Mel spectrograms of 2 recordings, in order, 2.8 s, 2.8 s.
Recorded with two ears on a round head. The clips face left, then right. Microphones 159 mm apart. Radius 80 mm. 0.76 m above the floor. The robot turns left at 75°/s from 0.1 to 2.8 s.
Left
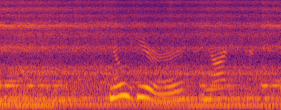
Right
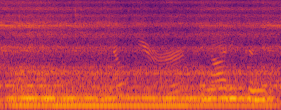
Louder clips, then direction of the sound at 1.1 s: Left 8 dB; 70° left.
